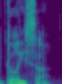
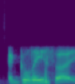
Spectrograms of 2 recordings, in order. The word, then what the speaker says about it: Gliese: So that's how you say it, Gliese. – Gliese, yes.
